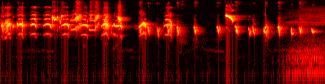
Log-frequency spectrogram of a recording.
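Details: Female greater green leafbird, offered to make silent males answer, repeats a rhythmic chattering motif several times a second, then a high slurred whistle and a run of falling chirps, with rustling at the end.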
